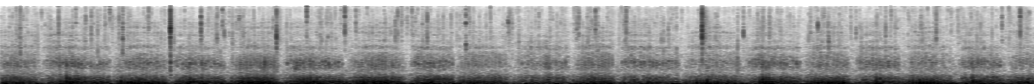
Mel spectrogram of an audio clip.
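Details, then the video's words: Domestic cat purring steadily beside a crackling fireplace, a low continuous rumble pulsing in breaths roughly every half second, with sharp wood crackles and pops scattered throughout. "Purring Cat with Cozy Crackling Fireplace Sound"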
